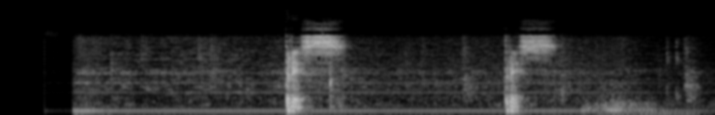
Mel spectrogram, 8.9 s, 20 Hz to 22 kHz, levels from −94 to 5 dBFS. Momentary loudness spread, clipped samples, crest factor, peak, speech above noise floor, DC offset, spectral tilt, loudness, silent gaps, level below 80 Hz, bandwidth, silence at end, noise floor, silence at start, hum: 29 LU; under 0.1%; 26 dB; -2 dBFS; 36 dB; under 0.1%; -1.5 dB/octave; -19 LUFS; none; -64 dBFS; 12 kHz; 1.15 s; -56 dBFS; 0.95 s; none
